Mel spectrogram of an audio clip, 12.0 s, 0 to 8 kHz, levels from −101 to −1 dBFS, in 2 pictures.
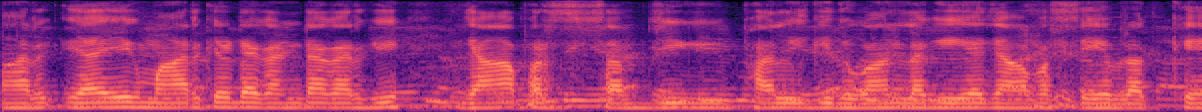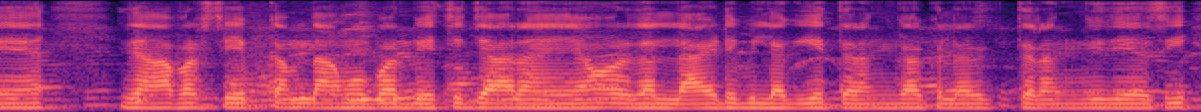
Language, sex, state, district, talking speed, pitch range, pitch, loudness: Hindi, male, Uttar Pradesh, Jalaun, 200 wpm, 120-125 Hz, 120 Hz, -25 LUFS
